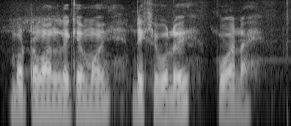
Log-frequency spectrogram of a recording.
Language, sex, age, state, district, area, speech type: Assamese, male, 30-45, Assam, Biswanath, rural, spontaneous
